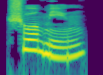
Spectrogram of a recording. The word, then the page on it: 说明: shuo ming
